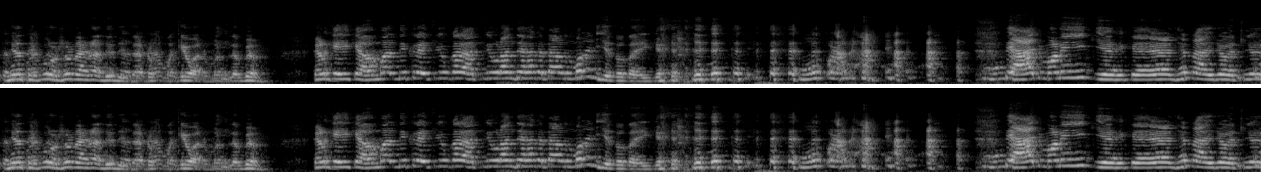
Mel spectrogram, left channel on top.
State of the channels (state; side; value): identical; both; correlation 1.00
